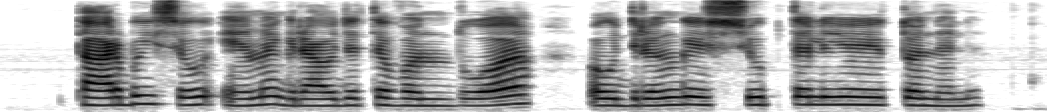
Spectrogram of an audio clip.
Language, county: Lithuanian, Kaunas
